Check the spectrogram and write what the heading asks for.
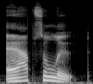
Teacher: It is tensed and pronounced louder and longer. For example, absolute. The stress is on the first syllable. Ab. It's tensed and pronounced louder. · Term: primary stress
